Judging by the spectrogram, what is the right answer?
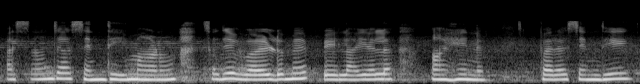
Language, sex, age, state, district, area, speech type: Sindhi, female, 18-30, Gujarat, Junagadh, rural, spontaneous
